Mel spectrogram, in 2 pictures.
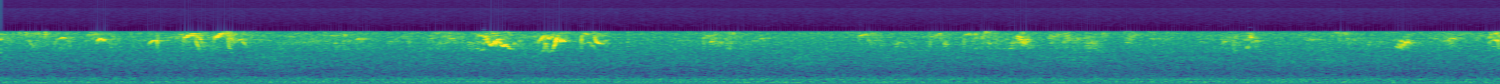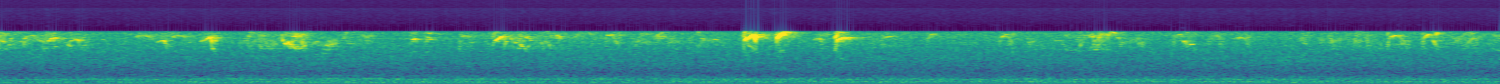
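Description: Small wild birds calling in the trees: many short, high chirps scattered throughout, over a steady low hum.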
